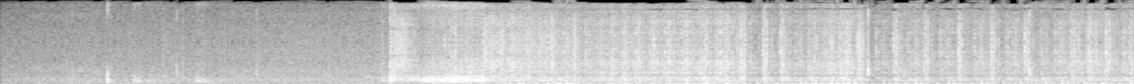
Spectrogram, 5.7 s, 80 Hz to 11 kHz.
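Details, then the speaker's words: 1959 Briggs & Stratton 8 cu in 3 hp engine with 110 V electric start, running on old gas and untuned: clicks, then catches into fast uneven putter, hunting rather than settling; runs rough, old fuel suspected. "it has old gas in it so it doesn't really run the greatest I need to tune it up but it runs okay"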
